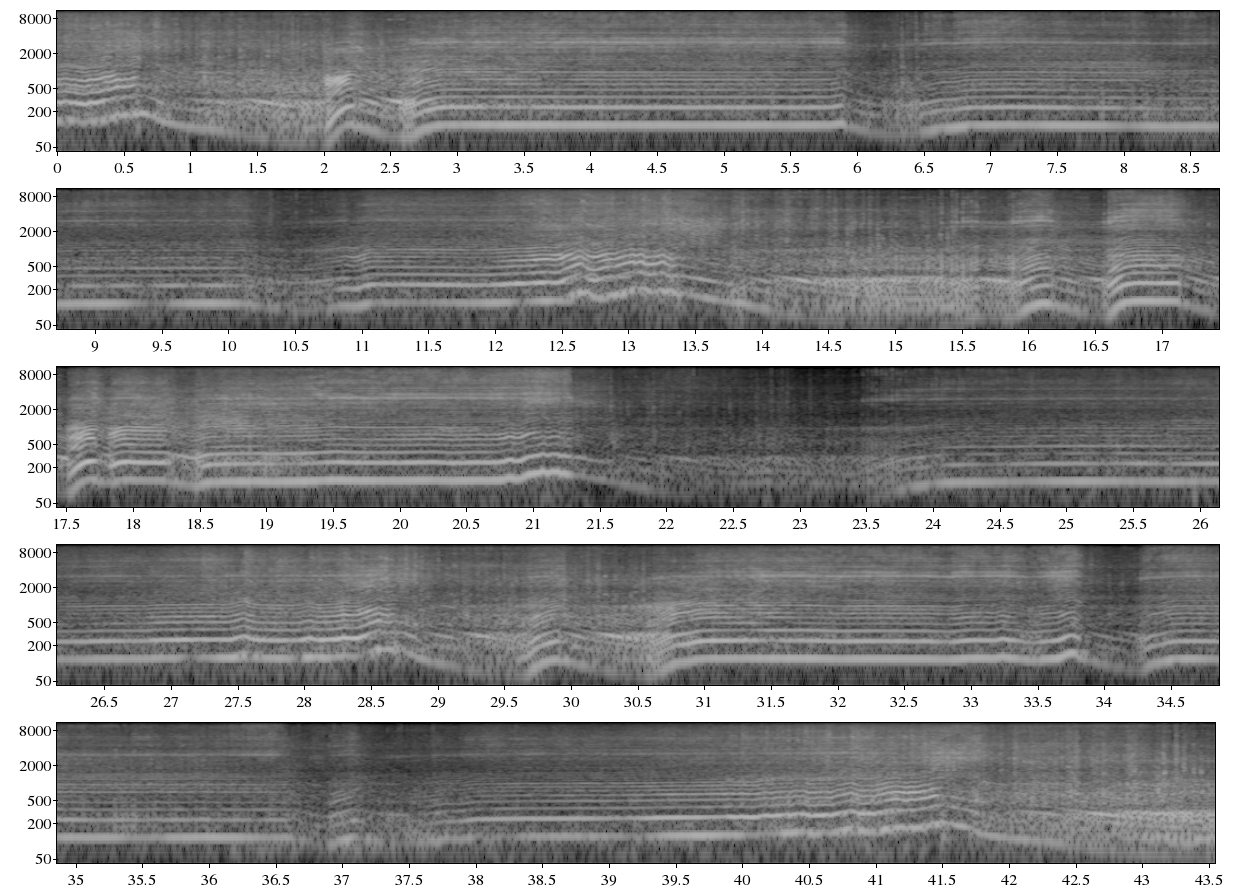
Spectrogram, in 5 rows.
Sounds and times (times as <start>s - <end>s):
Vehicle: 0.0s - 43.5s.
